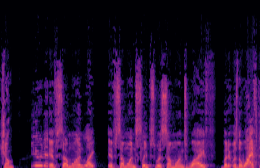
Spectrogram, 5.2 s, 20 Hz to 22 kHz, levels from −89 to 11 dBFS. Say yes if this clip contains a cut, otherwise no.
yes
